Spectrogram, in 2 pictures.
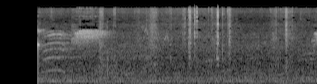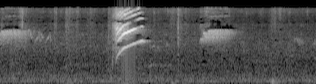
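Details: Canary song used for training canaries to sing: short, faint high trilled phrases, then one loud bright sweeping note near the middle followed by another soft trill, over a quiet indoor hiss.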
